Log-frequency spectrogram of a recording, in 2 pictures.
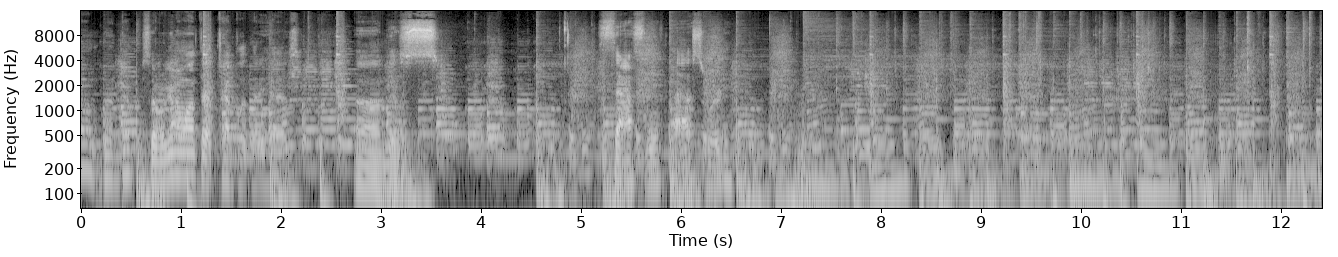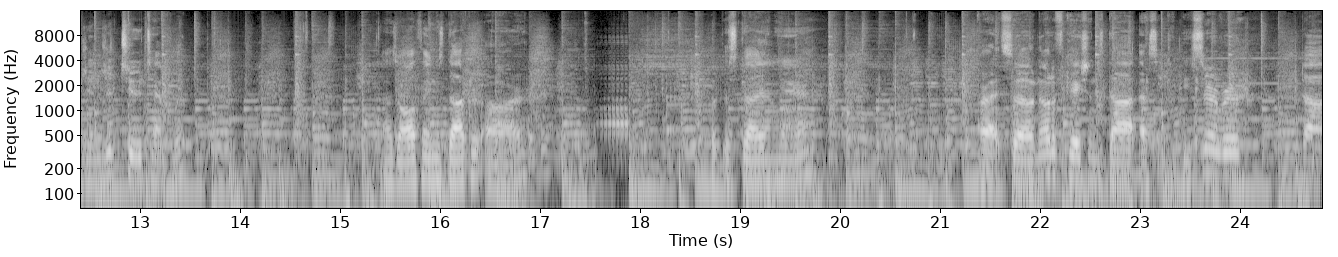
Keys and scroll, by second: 2.3 super+Tab, 5.0 super+Tab, 7.8-12.5 typing, 13.7 super+Tab, 17.9 super+c, 18.1 super+Tab, 19.5 super+v.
